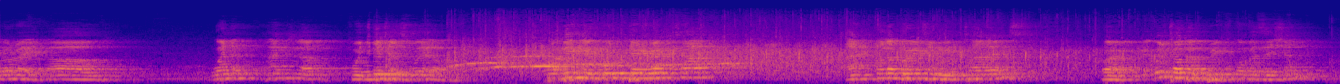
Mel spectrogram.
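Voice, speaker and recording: A man's voice: a little high, recorded from a distance, noisy background. Male emcee in an echoey hall. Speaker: event host. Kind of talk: emcee at a live event. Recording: echoey hall, mic from afar, crowd.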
